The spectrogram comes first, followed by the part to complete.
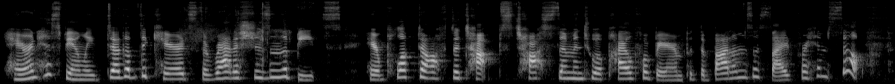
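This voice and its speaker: High, animated woman reading a children's story. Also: normal speed, few pauses. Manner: expressive, dramatic. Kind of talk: children's picture book read-aloud.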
